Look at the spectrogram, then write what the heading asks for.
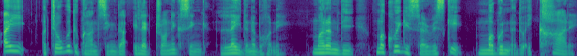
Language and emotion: Manipuri, fearful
